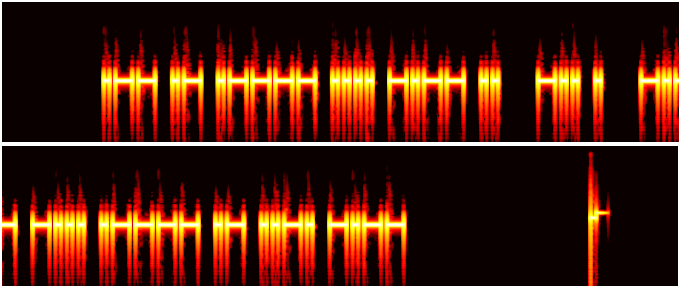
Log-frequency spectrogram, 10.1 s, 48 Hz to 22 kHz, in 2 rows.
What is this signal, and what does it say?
Morse code, heard as a keyed tone, about 28 wpm, 700 Hz. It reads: WA1HYI DE KB1AFY
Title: USA Callsign DE Callsign - 6 Characters - 28wpm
